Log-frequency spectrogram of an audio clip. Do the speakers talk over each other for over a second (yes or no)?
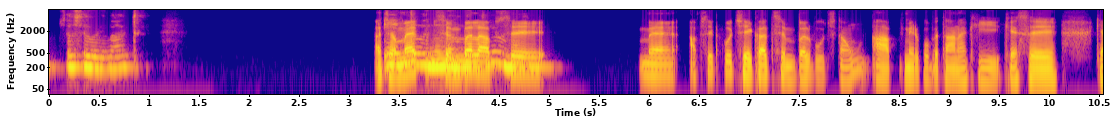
yes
